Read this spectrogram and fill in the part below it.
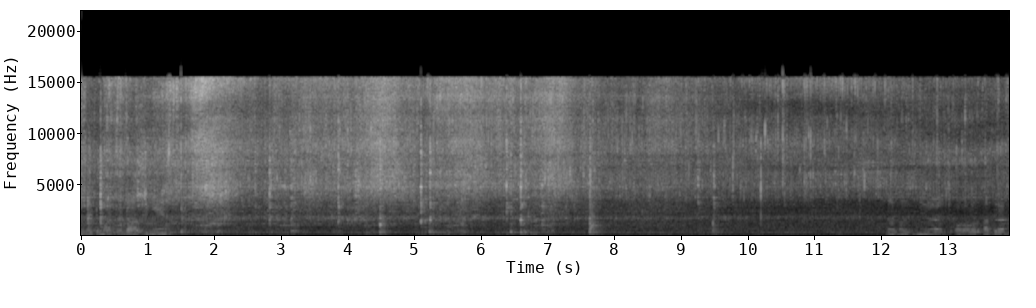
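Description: A metal ladle scrapes and clinks against the inside of a pot.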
